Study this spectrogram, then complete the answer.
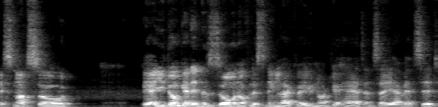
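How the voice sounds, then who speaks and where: A man's fairly low voice with a German accent, with audible room echo. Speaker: hi-fi reviewer. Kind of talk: product review. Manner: hesitant with many fillers.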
